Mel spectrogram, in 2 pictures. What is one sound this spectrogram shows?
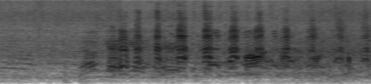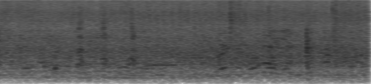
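A group of men shout excitedly together.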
